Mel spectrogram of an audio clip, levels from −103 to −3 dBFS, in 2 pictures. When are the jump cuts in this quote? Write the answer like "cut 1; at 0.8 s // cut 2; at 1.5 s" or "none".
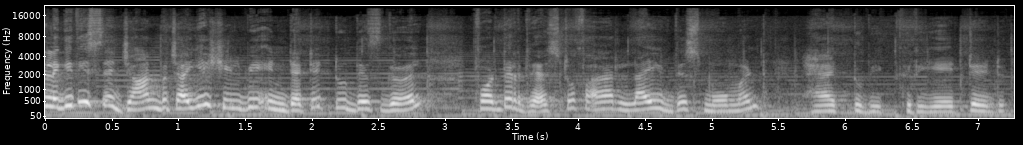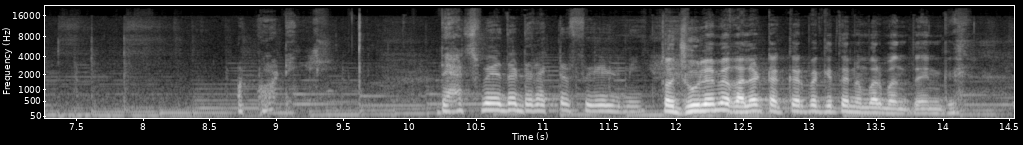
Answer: none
